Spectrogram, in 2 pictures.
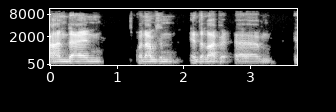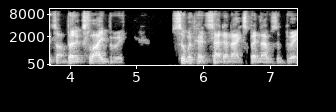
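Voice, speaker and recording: This man has a medium-pitched voice with a bright, sharp tone and a Yorkshire accent. His intonation is monotone and flat. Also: moderate pace. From Yorkshire, England. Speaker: theology professor. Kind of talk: academic talk. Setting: book launch event. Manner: wordy.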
